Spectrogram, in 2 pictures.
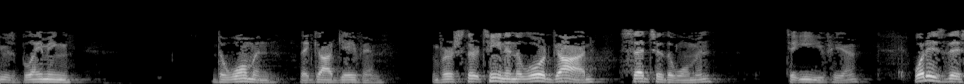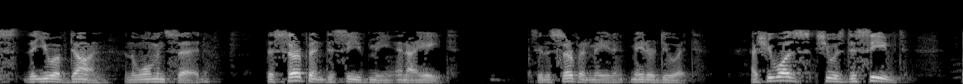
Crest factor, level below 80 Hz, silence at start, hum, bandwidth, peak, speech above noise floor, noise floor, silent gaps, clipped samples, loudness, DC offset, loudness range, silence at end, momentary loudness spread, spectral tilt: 20 dB; -58 dBFS; 0 s; none; 5.4 kHz; -2 dBFS; 51 dB; -72 dBFS; 1.35-1.56 s, 1.82-1.91 s, 4.16-4.29 s, 14.80-14.90 s; under 0.1%; -21 LUFS; under 0.1%; 6 LU; 0.6 s; 15 LU; -4 dB/octave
